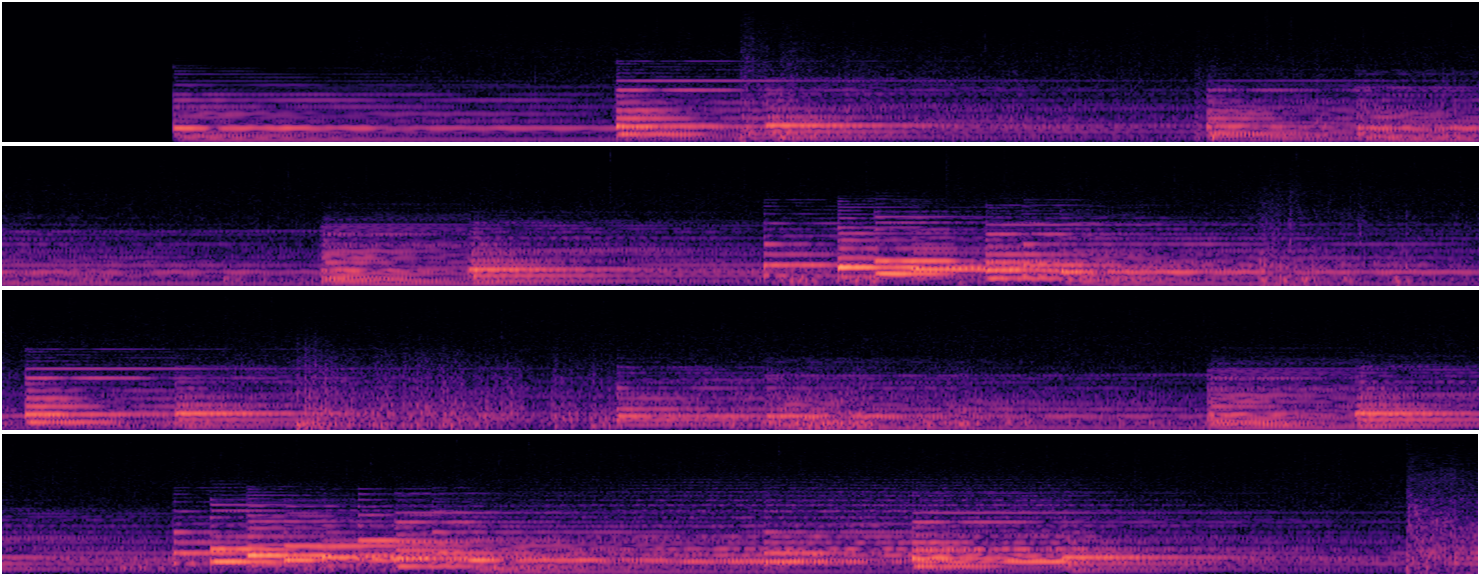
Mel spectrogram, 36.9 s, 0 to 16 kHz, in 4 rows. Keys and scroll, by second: 0.9 F6, 2.4 Escape, 11.2 Return, 13.7 ctrl+KP_0, 17.9 ctrl+F12, 21.5 F6, 23.4 ctrl+shift+n, 25.4 KP_4, 25.6 KP_1, 26.3 Return, 26.6 Return, 27.1 Tab, 27.3 Tab.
